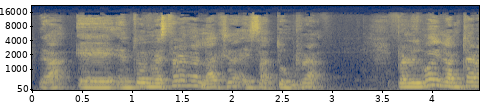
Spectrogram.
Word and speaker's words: Atum: Bien, entonces en egipcio se pronuncia Atum o Itemu, ¿sí?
